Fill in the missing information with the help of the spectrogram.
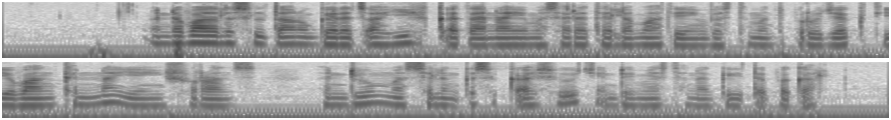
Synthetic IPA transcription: ʔɨnd̪əβaləsɨlt̪ʼanuɡələt͡sʼajɪhkʼət̪ʼənajɛməsəɾət̪ʰəlɨmat̪jɛinvest̪mənt̪pɾo̞d͡ʒɛkt̪jɛβaŋkʰɨnːajɛinʃuɾans | ʔɨnd̪ihumːəsːɨlɨnŋkʼɨsɨkʼːasewo̞t͡ʃːɨ̰nd̪əmːijast̪ʰənaɡːɨɾɪt̪ʼːəbːəkʼal

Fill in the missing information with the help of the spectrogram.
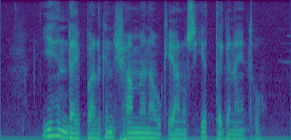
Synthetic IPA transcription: jɪhɨnd̪ajɪbːalɡɨnʃamːənawkʼjano̞sjɛt̪ʰːəɡənaɲt̪ʰow

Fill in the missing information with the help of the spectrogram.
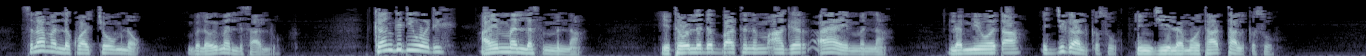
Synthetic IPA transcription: sɨlaməlːəkʷat͡ʃːɛwmnə̰w | bɨləwjɪməlːɨsa̰lːṵ | kʰəɨŋɡɨd̪iwɔd̪ih | ʔa̰jɪmːəlːəsɨmɨnːa̰ | jɛt̪ʰəwɔlːəd̪əbːat̪ʰɨnɨmːa̰ɡəɾa̰jajɨmːɨnːa̰ | ləmːiwɔt̪ʼa | ɨd͡ʒːɪɡalkʼɨso̰ʔɨɲd͡ʒiləmo̞t̪ʰat̪ːalkʼɨso

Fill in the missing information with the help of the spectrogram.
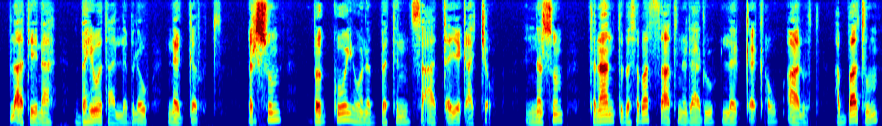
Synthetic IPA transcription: bɨla̰t̪ʰenah | bəɦiwɔt̪ʰalːəbɨləw | nəɡːəɾut̪ | ʔɨɾsum | bəɡːo̞jɛho̞nəbːət̪ʰɨnsə̰ʔa̰t̪ʼːəjːɛkʼa̰t͡ʃːɛ̰w | ʔɨnːəɾsum | t̪ʰɨnant̪bəsəβat̪ːsə̰ʔat̪nɨd̪ad̪uləkʼːəkʼə̰wʔalut̪ʔabːat̪ʰum

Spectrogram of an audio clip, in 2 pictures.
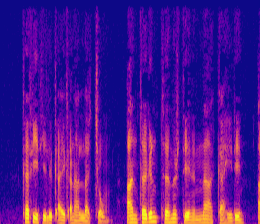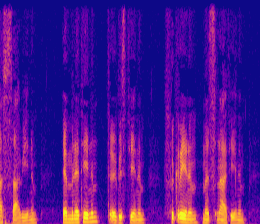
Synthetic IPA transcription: kʰəfit̪ʰjɛlɨkʼa̰jkʼənalːat͡ʃːɛwm | ʔant̪ʰəɡɨnt̪ʰɨmhɨɾt̪ʰe̞nɨnːaːkːaɦe̞d̪e̞n | asːaβe̞nɨm | ʔɨmnət̪ʰe̞nɨmt̪ʰɨʔɨɡɨst̪ʰe̞nɨm | fɨkʼɾe̞nɨmːəsʼɨnat̪ʰe̞nɨm

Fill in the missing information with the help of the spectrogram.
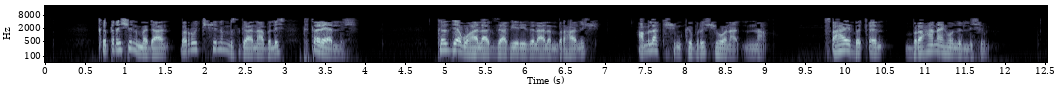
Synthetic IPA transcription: kʼɨt̪ʼɾəʃɪnməd̪anbərːo̞t͡ʃːʃɪnɨmːɨsɡanabɨləʃt̪ʰɨ̥t̪ʼəɾjalːəʃ | kʰəzːjabəhʷalaəɡzʲijaβhe̞ɾjɛzəlaləmbɨɾhanɨʃ | ʔamlakʰɨ̥ʃɪmkʰɨbɾɨʃjɪho̞na̰lɨnːa̰ | sʼɨhajbəkʼən | bɨɾɦanajho̞nɨlːɨʃɪ̰m

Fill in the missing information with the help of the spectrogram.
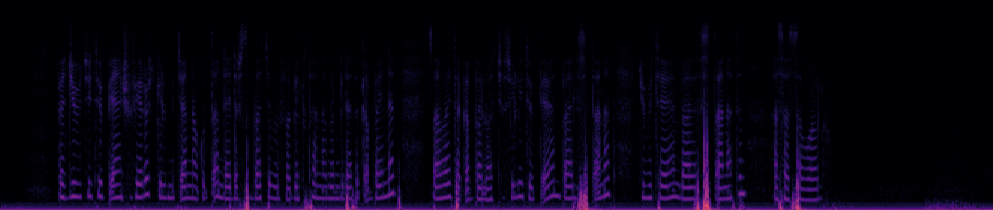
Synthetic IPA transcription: b̥əd͡ʒɪβɨt̪ʰujit̪ʰjo̞pʼjajanʃufe̞ɾo̞t͡ʃːɡɨlmɨt͡ʃʼanːakʼʊt̪ʼːaɨnd̪ajd̪əɾsɨbːat͡ʃːɛwbəfəɡəkt̪ʰanːabəɨŋɡɨd̪at̪ʰəkʼəbːajɪnːət̪ | sʼəβajt̪ʰəkʼəbːəlwat͡ʃːɛwsiluɪt̪ʰjo̞pʼjawjanbəaləsɨlt̪ʼanat̪ | d͡ʒɪβɨt̪ʰawjanbaləsɨlt̪ʼanat̪ʰɨn | asasːəβalːu

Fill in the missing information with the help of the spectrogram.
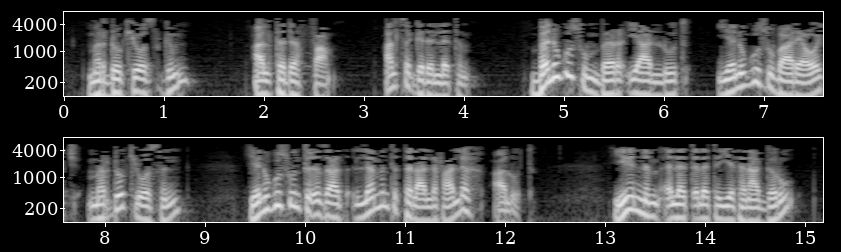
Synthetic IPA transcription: məɾd̪o̞kʰio̞sɡɨn | ʔalt̪ʰəd̪əfːa̰m | ʔalsəɡːəd̪əlːət̪ʰɨm | bənɨɡusumbəɾjalːut̪ | jɛnɨɡusubaɾjawo̞t͡ʃːməɾd̪o̞kʰio̞sɨn | jɛnɨɡusunt̪ʰɨʔɨzazləmɨnt̪ʰɨt̪ːəlalːəfalːəha̰lṵt̪ | jɪhɨnːɨmːʔɨ̰lət̪ʼɨlət̪ɨjːɛt̪ʰənaɡːəɾu

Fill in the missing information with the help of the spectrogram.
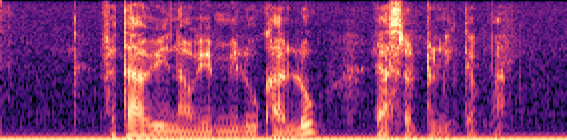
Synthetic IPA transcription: fɨt̪ʰawinəwjɛmːilukʰalːu | liasɾəd̪ːunjɪɡːəbːal

